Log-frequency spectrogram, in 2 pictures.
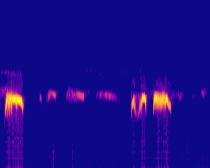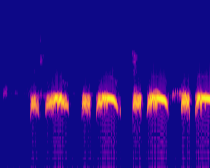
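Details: Spotted dove giving a 'thổ'-style stimulating coo meant to provoke other doves into cooing: soft scattered low coos at first, then loud paired coos, a short note followed by a longer drawn one, repeated in a quick series against a quiet background.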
